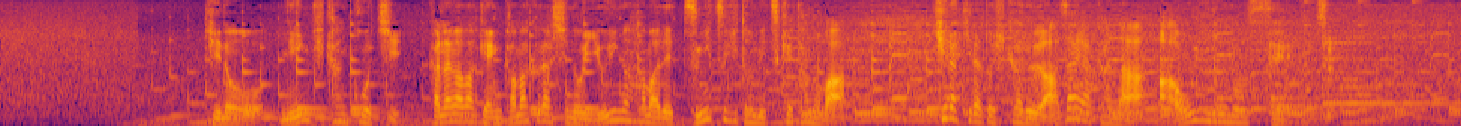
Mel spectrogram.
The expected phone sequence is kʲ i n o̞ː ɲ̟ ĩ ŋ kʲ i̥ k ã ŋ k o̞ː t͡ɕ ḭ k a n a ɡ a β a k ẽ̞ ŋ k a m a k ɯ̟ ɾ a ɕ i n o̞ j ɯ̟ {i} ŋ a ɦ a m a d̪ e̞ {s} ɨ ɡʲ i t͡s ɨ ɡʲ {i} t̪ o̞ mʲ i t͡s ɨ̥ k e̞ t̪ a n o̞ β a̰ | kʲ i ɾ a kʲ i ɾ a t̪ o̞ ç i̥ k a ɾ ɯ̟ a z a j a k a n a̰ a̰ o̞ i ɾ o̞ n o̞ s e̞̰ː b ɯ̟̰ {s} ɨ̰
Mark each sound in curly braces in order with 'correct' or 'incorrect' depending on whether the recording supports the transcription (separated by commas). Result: correct, incorrect, correct, incorrect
